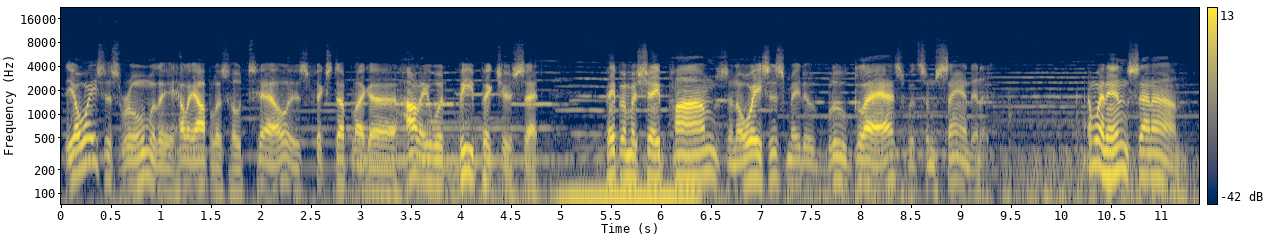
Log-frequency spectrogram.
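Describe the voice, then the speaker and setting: Radio noir lead, male actor: wry American tough guy, mid-pitched, casual first-person storyteller with lively inflection. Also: normal speed, over music, close to an everyday voice, poor audio. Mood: wry, suspicious. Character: wry, hard-boiled American café owner turned adventurer. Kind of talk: noir first-person narration, old-time radio acting.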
